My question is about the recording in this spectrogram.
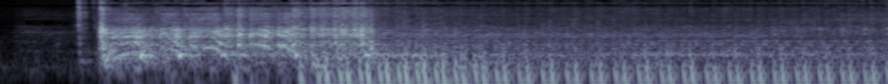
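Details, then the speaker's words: Propane-powered commercial lawn mower from an auction lot: quick crank, catches at once and settles into a quiet, even idle with no misses or knocks; healthy running engine. "they're quiet. They don't stink."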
